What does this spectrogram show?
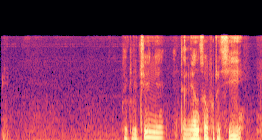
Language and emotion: Russian, neutral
